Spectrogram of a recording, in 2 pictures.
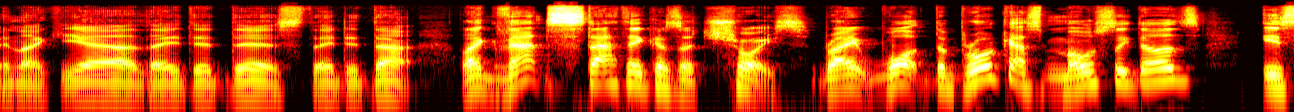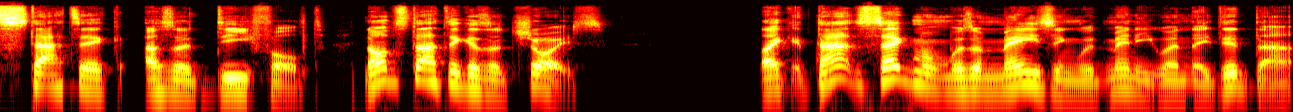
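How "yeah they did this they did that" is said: mock, very low, dead-level bored drone. Describing a man on a broadcast segment, imitating a bored voice. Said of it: "talking in a very like bored voice".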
